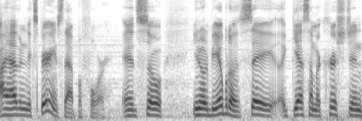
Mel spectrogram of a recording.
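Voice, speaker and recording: Talking at a very fast pace, a man with an American accent uses a fairly high pitch and ordinary pitch variation. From US Midwest, Iowa. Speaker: college football coach. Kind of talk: interview. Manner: halting, many fillers.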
